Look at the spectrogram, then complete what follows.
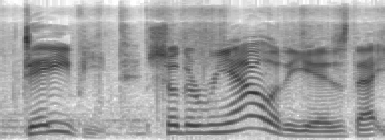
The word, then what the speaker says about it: David: If you were pronouncing the first D of David like you're pronouncing the last letter, David, well then you would be saying Tavit, but you're not saying Tavit. You're saying David.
